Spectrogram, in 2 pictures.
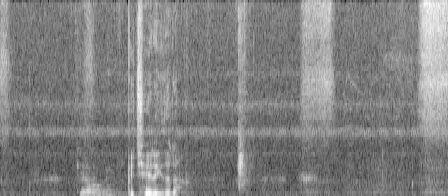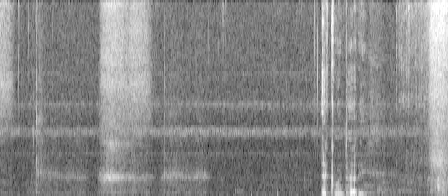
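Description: A young man speaks briefly and with animation, close by.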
